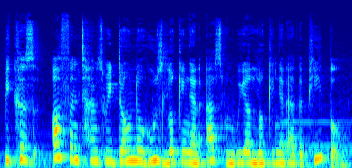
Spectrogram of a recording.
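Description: Hushed, mellow-voiced woman in her thirties. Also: on the high side, lively intonation, a little fast, soft background music. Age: 30s. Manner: earnest, often drops to a hushed near-whisper. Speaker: podcast host. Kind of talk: reflective personal monologue.

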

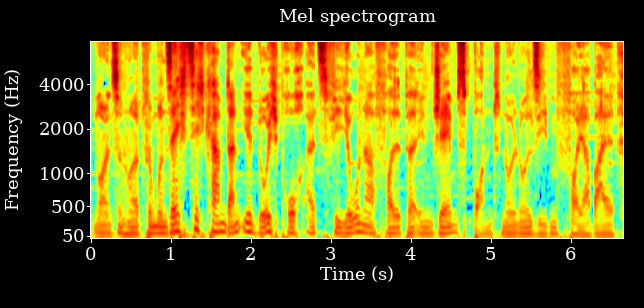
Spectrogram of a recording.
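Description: Deep-voiced man presenting over music. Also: measured pace, warm tone. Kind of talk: scripted magazine-show narration. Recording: music bed behind the voice.

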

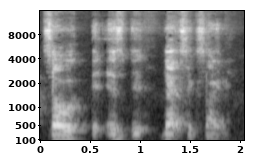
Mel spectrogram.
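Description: A man's voice: mid-range voice, normal speed, darkish tone, poor audio. A middle-aged man co-hosting a casual live-stream chat, upbeat and prone to repeating words. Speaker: co-host.

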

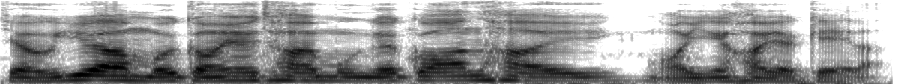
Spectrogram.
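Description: A man's voice: medium pitch, fast, close to an everyday voice. A man playing a sardonic, take-charge young gamer, the older brother, with a Hong Kong accent in a comic audio drama. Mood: dry, sardonic. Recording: music behind the voice.

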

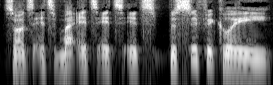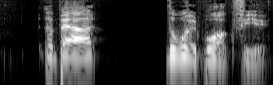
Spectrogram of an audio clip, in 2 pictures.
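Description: A man's voice: on the low side, lively intonation, a little slow, fairly bright tone, no echo. Man, late 30s, agreeable, dry close mic. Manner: agreeable, frequent backchannel. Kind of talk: casual podcast chat.

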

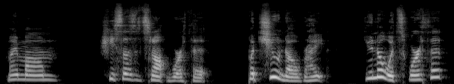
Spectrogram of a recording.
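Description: A woman's voice: big pitch swings, normal speed, natural voice. A woman voicing a distraught young woman who argues on the phone and pleads for reassurance. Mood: desperate. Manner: pleading, high-strung, shouting in anger.

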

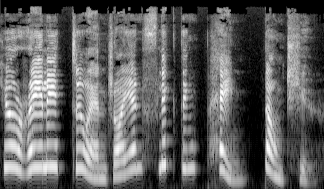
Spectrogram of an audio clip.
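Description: Woman voicing a fussy, high-pitched, protesting man. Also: very animated, a little slow, a bit bright, no echo, clean studio sound, heavily acted. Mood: grumbling. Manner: prim, protesting. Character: fussy, indignant man, sheepish reluctant exercise pupil. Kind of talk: acted audio fiction reading.

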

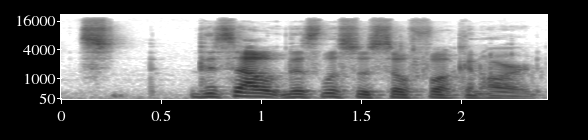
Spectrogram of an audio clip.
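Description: A man's voice: mid-range voice, animated, normal speed, fairly bright tone. A man co-hosting a music podcast, blunt and opinionated, swearing often. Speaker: podcast co-host. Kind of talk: casual music podcast chat.

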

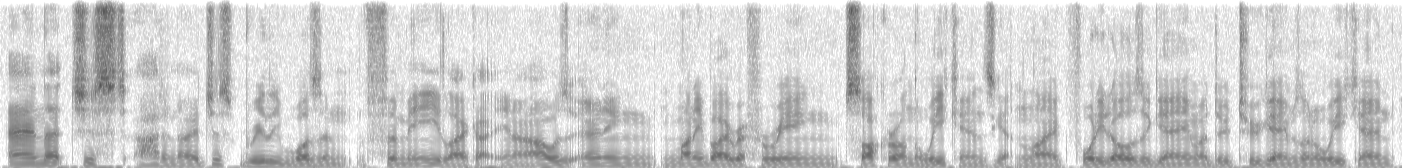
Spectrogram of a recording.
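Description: A man's voice: medium pitch, flat delivery, normal speed, hardly any pauses, a little mellow, smooth, no room sound. A young man from Nepal, telling his own story in a reflective, rambling way with many fillers. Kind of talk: casual personal storytelling.

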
